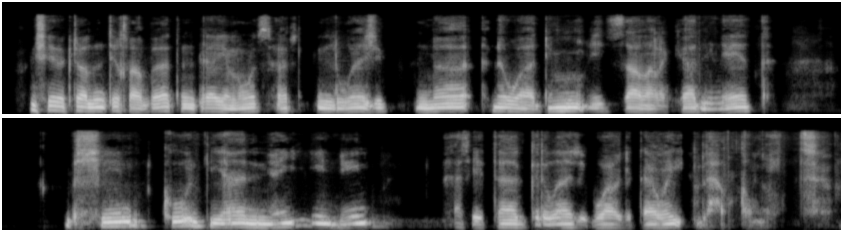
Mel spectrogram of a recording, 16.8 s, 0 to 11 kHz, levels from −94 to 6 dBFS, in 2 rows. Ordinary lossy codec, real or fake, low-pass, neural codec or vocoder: none; fake; 7.2 kHz; codec, 16 kHz, 4 kbps, X-Codec, WavLM features, trained on Multilingual LibriSpeech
